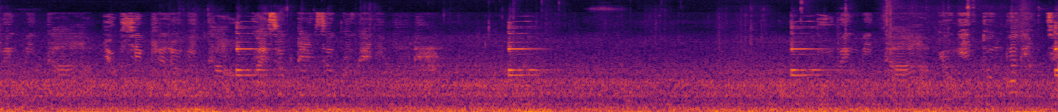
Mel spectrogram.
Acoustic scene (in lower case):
car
